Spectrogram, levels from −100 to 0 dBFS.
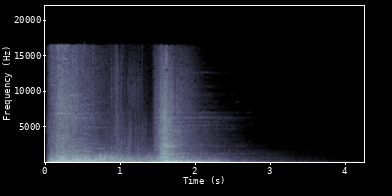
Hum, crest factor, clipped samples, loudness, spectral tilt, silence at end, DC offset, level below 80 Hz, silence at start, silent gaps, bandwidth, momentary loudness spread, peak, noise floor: none; 18 dB; under 0.1%; -31 LUFS; -5 dB/octave; 1.7 s; under 0.1%; -34 dBFS; 0 s; none; 17 kHz; 16 LU; -12 dBFS; -86 dBFS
